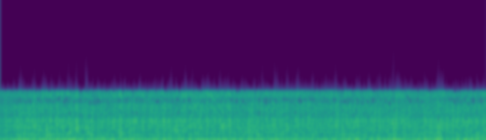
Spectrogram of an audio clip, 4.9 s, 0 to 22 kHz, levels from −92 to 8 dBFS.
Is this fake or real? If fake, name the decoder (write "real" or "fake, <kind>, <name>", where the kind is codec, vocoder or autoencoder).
fake, vocoder, BigVGAN v2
